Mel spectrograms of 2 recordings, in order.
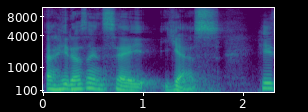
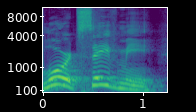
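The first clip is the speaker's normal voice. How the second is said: mock scream; 6 semitones higher, 5 dB louder, slower than usual. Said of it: "Peter is screaming".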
